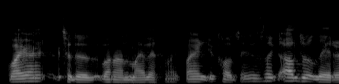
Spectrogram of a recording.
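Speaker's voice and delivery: ordinary delivery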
